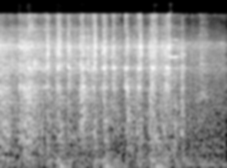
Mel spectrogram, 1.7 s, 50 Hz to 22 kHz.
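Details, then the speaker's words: Ford Ranger that was previously very hard to start, now cranking and catching roughly with heavy smoke and oil out the exhaust (turbo or engine suspected); uneven, lumpy firing, and the fault is confirmed on cylinder 1, causing the misfire. "Ito po yung confirm po natin na sa number one talaga yung problema niya kaya sobrang usok."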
